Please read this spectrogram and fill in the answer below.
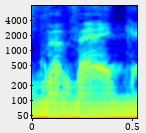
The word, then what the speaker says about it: Vivek: If I say my name's Vivek, it rhymes with cake.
